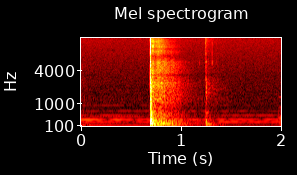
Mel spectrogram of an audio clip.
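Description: Soft sustained chord of background music, with one sharp thump about two-thirds of a second in and a lighter tap half a second later.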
